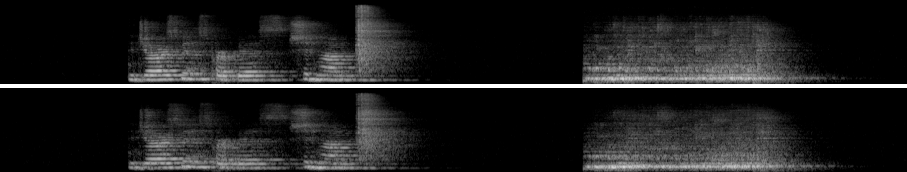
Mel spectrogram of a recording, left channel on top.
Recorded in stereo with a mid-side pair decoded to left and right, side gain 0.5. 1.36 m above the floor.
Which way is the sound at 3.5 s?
65° left.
